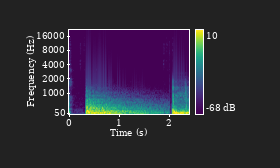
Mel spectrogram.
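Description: A cinematic trailer sub boom sample: one sudden, deep, low boom about a third of a second in, fading away steadily over the next second and a half.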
